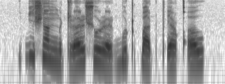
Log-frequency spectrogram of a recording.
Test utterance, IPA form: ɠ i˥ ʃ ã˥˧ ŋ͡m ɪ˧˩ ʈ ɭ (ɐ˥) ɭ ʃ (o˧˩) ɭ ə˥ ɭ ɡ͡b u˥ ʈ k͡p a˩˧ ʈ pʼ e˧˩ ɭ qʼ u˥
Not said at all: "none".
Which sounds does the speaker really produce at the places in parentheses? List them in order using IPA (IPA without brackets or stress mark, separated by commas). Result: ɐ˥, u˧˩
